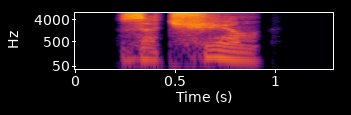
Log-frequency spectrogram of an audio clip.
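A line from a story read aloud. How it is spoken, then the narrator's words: Lifeless whisper. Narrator (Russian): мертвым голосом прошептала Катя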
